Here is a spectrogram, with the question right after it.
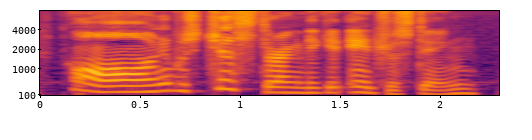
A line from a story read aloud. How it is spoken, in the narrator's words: Pinky sighed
